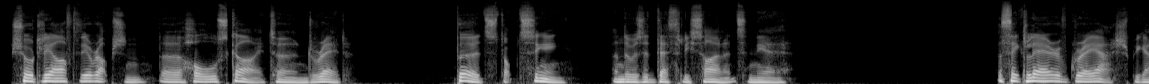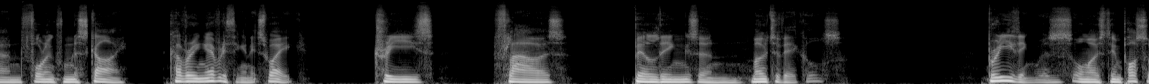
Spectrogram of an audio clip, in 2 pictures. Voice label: DOCUMENTARY, voice-over; Genuine British Received pronunciation, cockney and Scottish

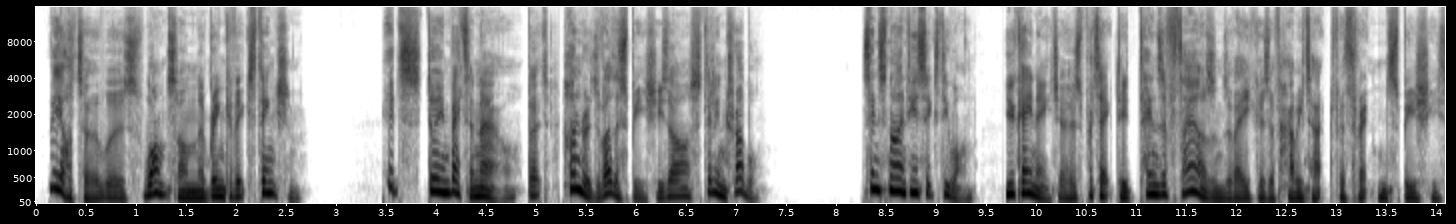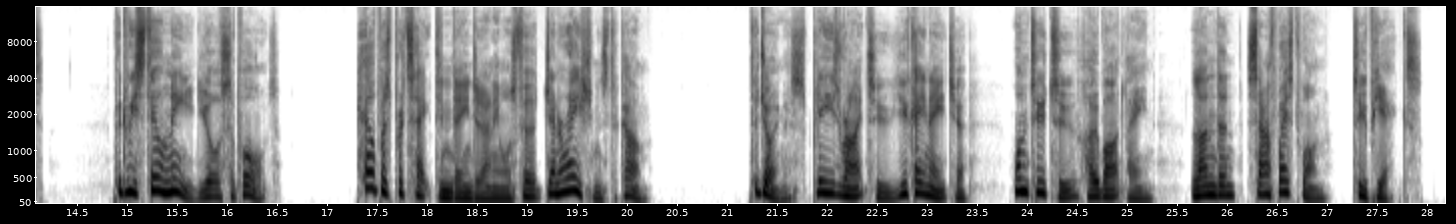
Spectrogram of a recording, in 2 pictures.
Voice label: Conservation Appeal, voice-over; Genuine British Received pronunciation, cockney and Scottish

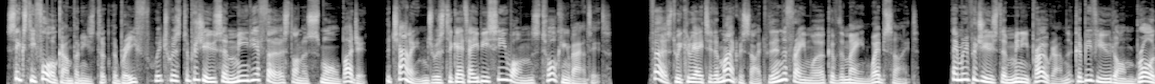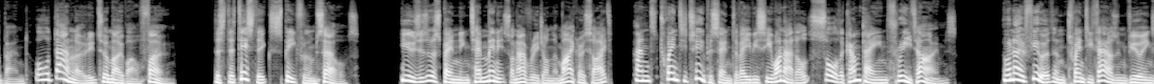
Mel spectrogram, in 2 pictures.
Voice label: CORPORATE, voice-over; Genuine British Received pronunciation, cockney and Scottish

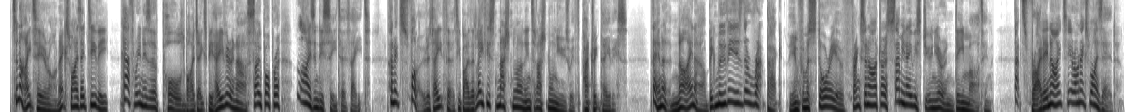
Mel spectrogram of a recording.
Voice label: Menu, voice-over; Genuine British Received pronunciation, cockney and Scottish

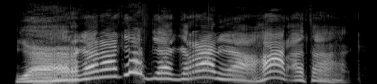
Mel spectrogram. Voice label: Scottish dwarf, voice-over; Genuine British Received pronunciation, cockney and Scottish

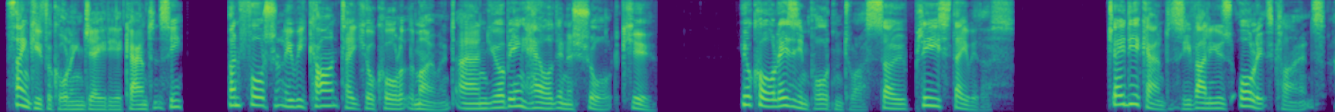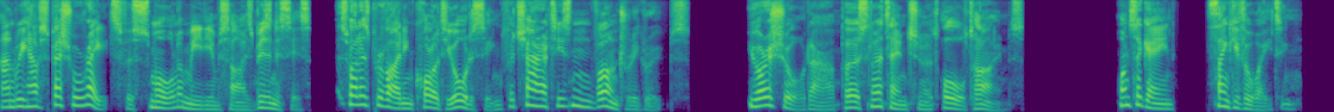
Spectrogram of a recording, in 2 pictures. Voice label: ON HOLD MESSAGE, voice-over; Genuine British Received pronunciation, cockney and Scottish

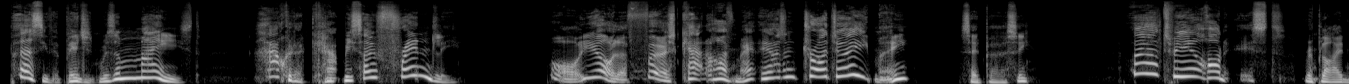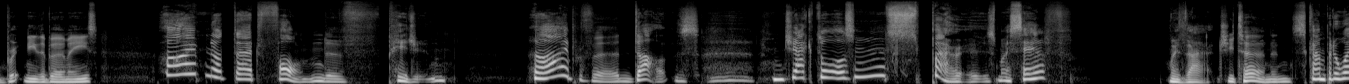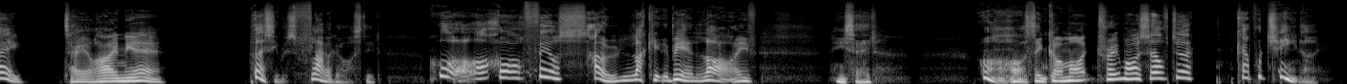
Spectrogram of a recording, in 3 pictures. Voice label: CHILDRENS STORY, voice-over; Genuine British Received pronunciation, cockney and Scottish

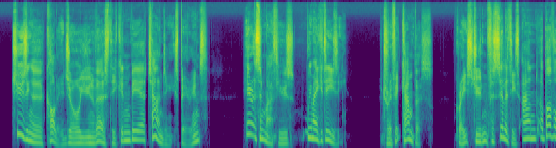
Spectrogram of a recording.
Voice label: College promo; Genuine British Received pronunciation, cockney and Scottish

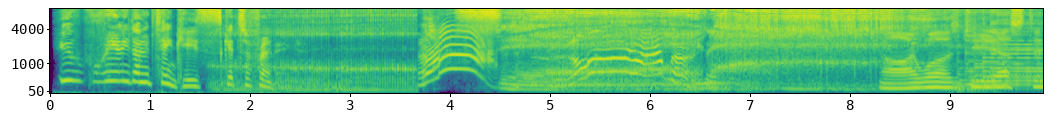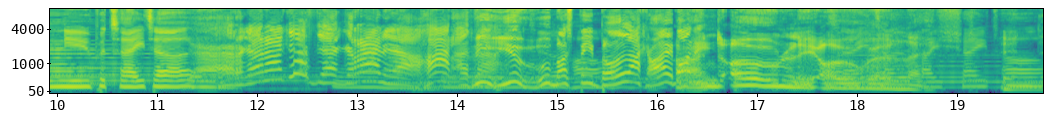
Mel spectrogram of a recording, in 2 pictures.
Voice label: New character voices, voice-over

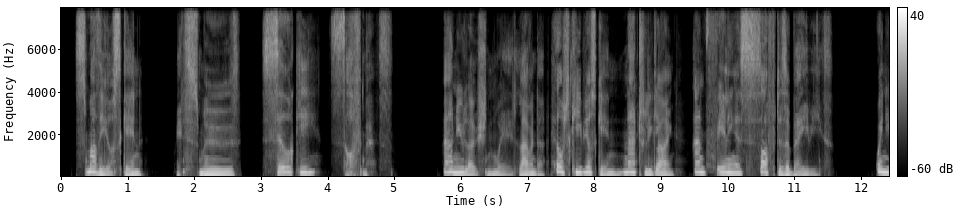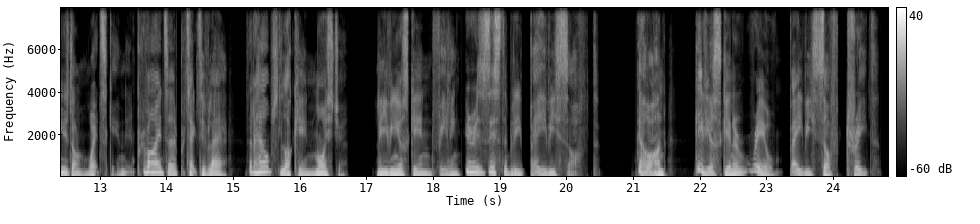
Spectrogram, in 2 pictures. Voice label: Baby Lotion, voice-over; Genuine British Received pronunciation, cockney and Scottish

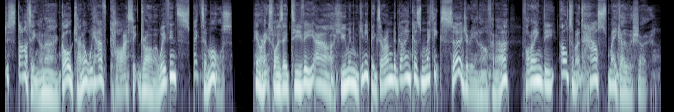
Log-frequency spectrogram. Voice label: Cross Channel promotion, voice-over; Genuine British Received pronunciation, cockney and Scottish

